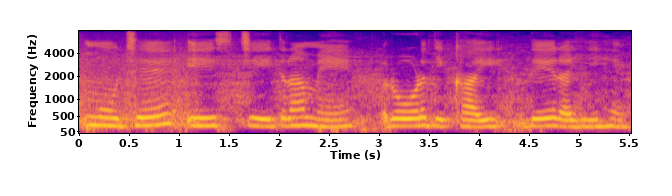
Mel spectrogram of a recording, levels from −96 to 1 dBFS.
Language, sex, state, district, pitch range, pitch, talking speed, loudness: Hindi, female, Madhya Pradesh, Dhar, 205-230 Hz, 215 Hz, 100 wpm, -13 LUFS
